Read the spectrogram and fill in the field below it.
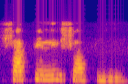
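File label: "shapely shapely", Nigerian Pidgin, female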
